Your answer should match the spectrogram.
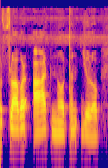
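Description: A man speaking Hindi, with a steady, thin, high-pitched background noise under his voice.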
